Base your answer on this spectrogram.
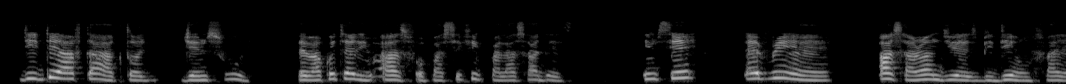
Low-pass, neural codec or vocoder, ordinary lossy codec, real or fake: none; none; none; real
